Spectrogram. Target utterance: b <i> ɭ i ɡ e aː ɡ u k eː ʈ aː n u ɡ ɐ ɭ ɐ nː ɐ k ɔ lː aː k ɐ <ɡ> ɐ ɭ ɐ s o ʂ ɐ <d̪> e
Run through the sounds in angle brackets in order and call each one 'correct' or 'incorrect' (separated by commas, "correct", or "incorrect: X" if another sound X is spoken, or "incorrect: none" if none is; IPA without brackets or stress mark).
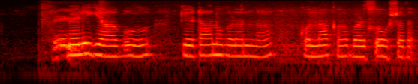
incorrect: e, incorrect: b, correct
